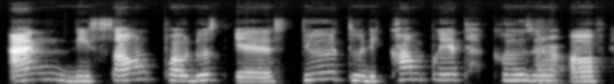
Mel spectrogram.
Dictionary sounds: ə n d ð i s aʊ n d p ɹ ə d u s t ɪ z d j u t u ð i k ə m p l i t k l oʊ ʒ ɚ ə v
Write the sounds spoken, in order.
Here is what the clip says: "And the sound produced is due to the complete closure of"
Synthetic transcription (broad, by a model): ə n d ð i s aʊ n d p ɹ ə d u s t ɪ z d j u t u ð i k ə m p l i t k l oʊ z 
